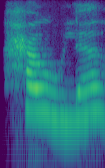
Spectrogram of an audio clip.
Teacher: یہاں پر الف مد آ گیا، ما حولہ، حولہ نہیں ہے، واؤ پہ مد لین ہوگی، نرمی سے موڑنا ہے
